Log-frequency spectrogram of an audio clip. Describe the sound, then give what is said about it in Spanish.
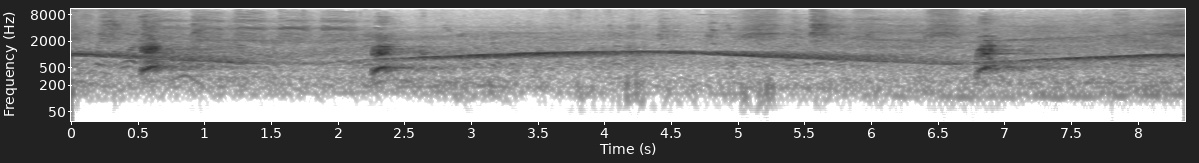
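Ambulance and police sirens wail, rising and falling steadily throughout, while dogs around bark sharply three separate times, the barks spaced irregularly over the continuous siren; recorded on 13 June 2020 on a path between two keep-off-the-grass signs. “¿Escuchas las ambulancias? ¿La policía? ¿Los perros a nuestro alrededor?”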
